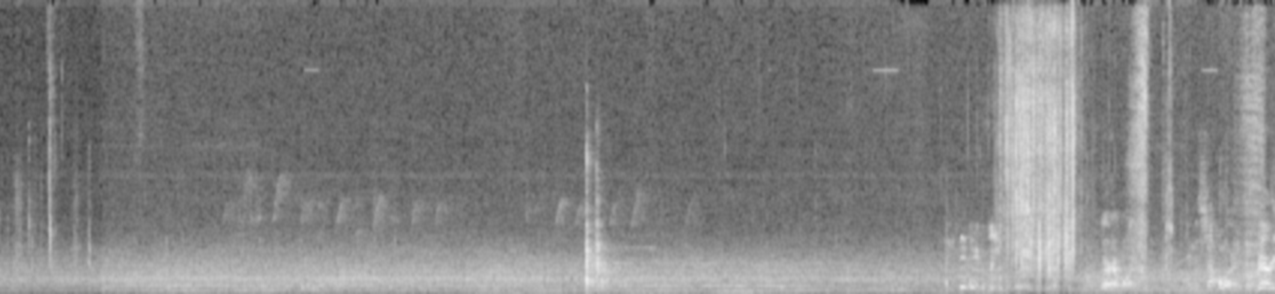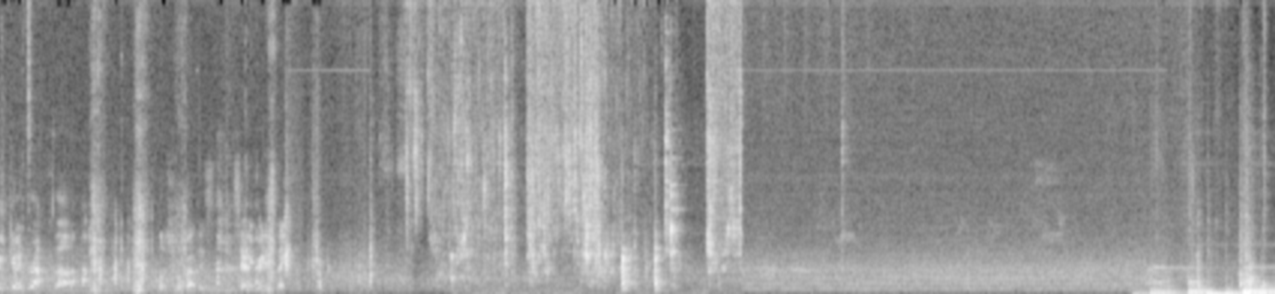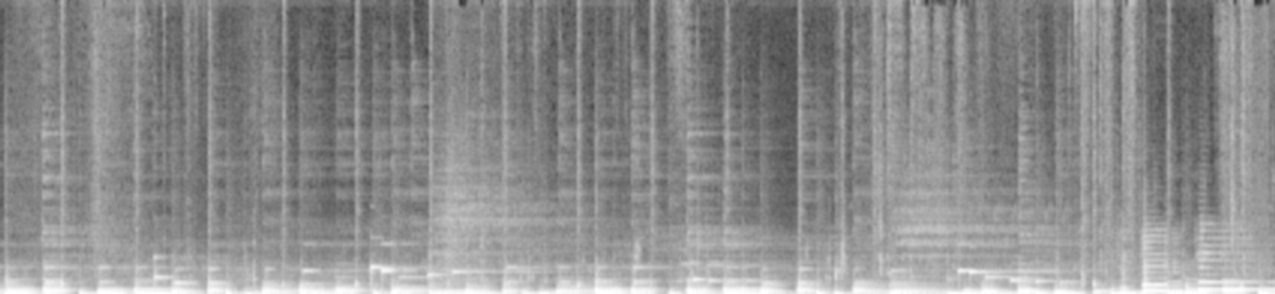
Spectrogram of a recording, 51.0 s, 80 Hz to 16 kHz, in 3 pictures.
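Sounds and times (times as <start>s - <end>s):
tap water running and splashing: 22.4s - 27.0s
steady low hiss: 26.2s - 51.0s.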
